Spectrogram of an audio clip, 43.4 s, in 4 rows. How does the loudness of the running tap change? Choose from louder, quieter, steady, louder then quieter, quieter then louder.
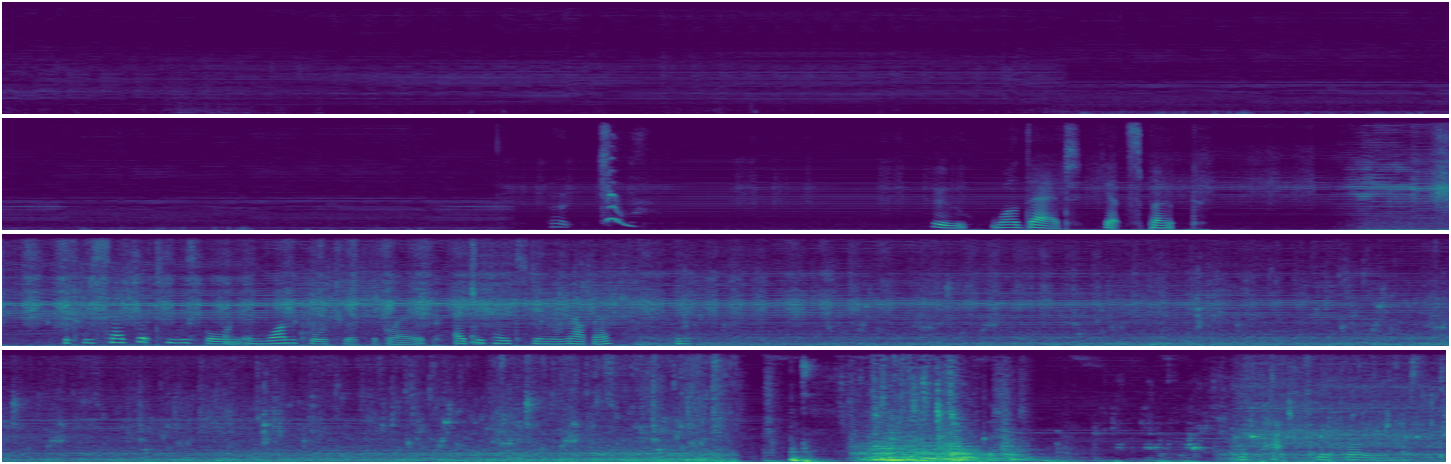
louder.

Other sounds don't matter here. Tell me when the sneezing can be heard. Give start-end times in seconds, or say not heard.
14.6-15.7.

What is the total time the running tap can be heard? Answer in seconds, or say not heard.
21 s.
